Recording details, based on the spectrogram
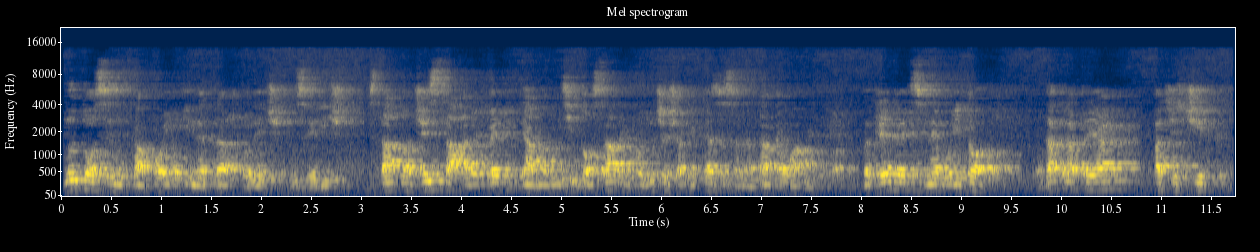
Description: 05aug-11-Boc-in-sedinta.mp3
